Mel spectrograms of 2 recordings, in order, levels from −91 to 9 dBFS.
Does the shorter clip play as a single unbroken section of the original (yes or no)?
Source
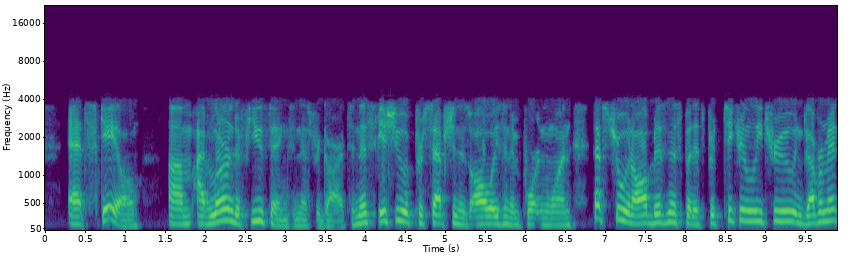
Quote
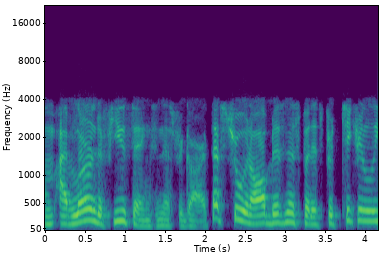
no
